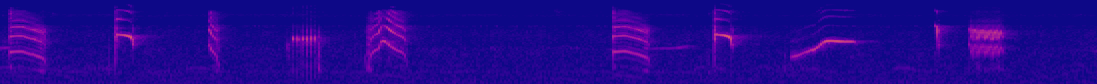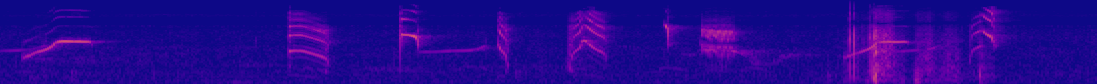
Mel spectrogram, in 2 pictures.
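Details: Tanau calls played to lure birds for trapping, a run of sharp whistled chirps and rising sweeps repeated about every half second, with a harsher burst near the end.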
